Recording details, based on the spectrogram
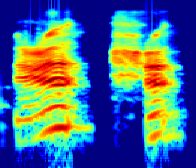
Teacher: حلق کا دوسرا حصہ جو درمیانی حصہ جسے وسط حلق کہتے ہیں، وہاں سے عین اور ہا یعنی ہا ادا ہوتا ہے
